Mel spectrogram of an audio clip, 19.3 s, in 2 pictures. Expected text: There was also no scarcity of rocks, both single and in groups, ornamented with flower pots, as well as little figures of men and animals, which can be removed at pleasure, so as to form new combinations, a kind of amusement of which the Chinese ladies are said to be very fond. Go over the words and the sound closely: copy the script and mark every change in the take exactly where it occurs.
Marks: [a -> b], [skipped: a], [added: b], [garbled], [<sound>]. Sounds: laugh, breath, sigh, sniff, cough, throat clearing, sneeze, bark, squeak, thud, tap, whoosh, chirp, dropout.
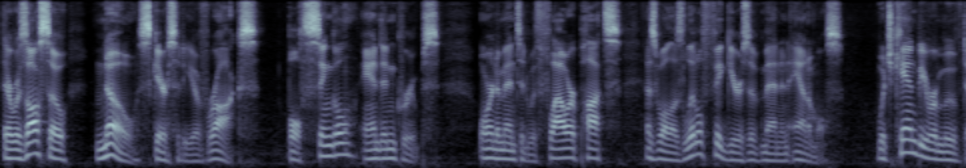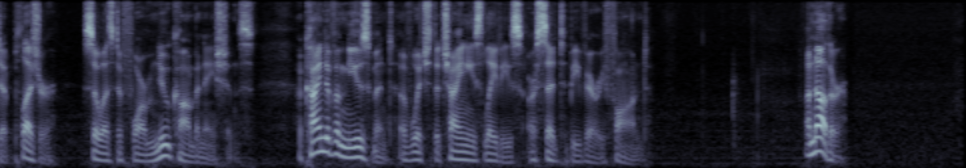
There was also no scarcity of rocks, both single and in groups, ornamented with flower pots, as well as little figures of men and animals, which can be removed at pleasure, so as to form new combinations, a kind of amusement of which the Chinese ladies are said to be very fond. [added: Another]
